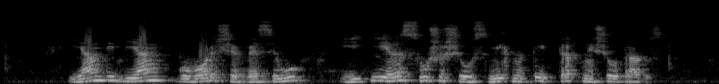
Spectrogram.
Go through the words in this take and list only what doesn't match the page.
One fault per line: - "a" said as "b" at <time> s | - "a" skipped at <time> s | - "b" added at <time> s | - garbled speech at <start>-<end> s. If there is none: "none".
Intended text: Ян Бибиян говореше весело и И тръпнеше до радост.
- "Иа слушаше усмихната" added at 3.7 s
- "до" said as "от" at 6.1 s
